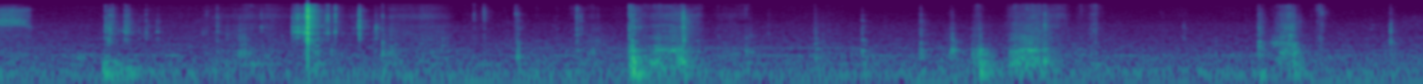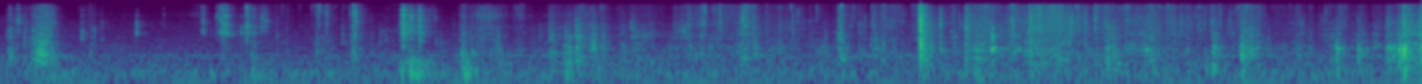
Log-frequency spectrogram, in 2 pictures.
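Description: Trading-card pack wrappers crinkling and tearing as packs are opened, with scattered crackles and ticks that grow denser and louder in the last few seconds.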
